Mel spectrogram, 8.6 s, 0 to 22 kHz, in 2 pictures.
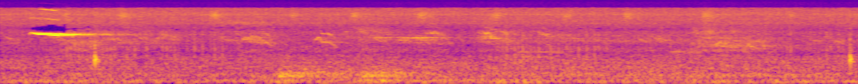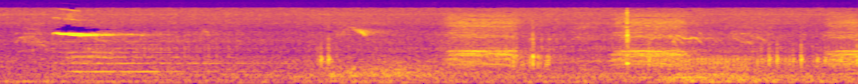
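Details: Brown rock chat at Tibbi, Hanumangarh, Rajasthan, India, in 2019, calling steadily while dancing. It gives two short, sharp, high whistle-like calls with a harsh edge, about four seconds apart, over a low rural hum and rustling.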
